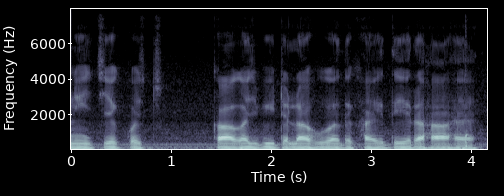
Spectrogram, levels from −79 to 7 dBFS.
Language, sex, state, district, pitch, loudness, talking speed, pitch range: Hindi, male, Uttar Pradesh, Lalitpur, 85 Hz, -17 LUFS, 145 wpm, 85-90 Hz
